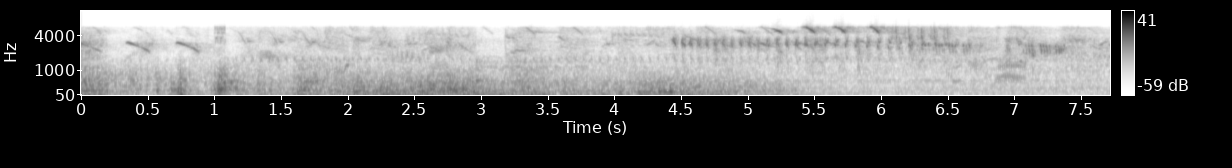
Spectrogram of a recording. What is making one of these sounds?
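Two dinosaurs growl as they fight.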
